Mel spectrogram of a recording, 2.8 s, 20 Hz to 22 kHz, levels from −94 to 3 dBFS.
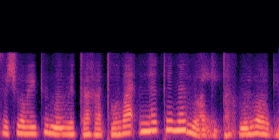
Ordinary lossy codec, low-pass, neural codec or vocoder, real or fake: MP3, 48 kbps; 5.4 kHz; codec, 16 kHz, 0.5 kbps, FreqCodec, smaller model; fake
